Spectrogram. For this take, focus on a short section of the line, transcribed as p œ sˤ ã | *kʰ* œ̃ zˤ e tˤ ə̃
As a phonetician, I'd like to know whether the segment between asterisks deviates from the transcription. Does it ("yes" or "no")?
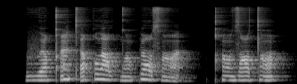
yes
